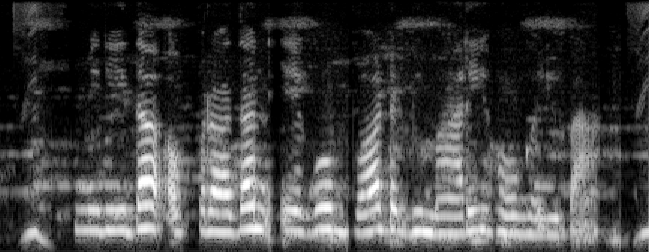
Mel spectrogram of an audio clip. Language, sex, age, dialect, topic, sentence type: Bhojpuri, female, 18-24, Southern / Standard, agriculture, statement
